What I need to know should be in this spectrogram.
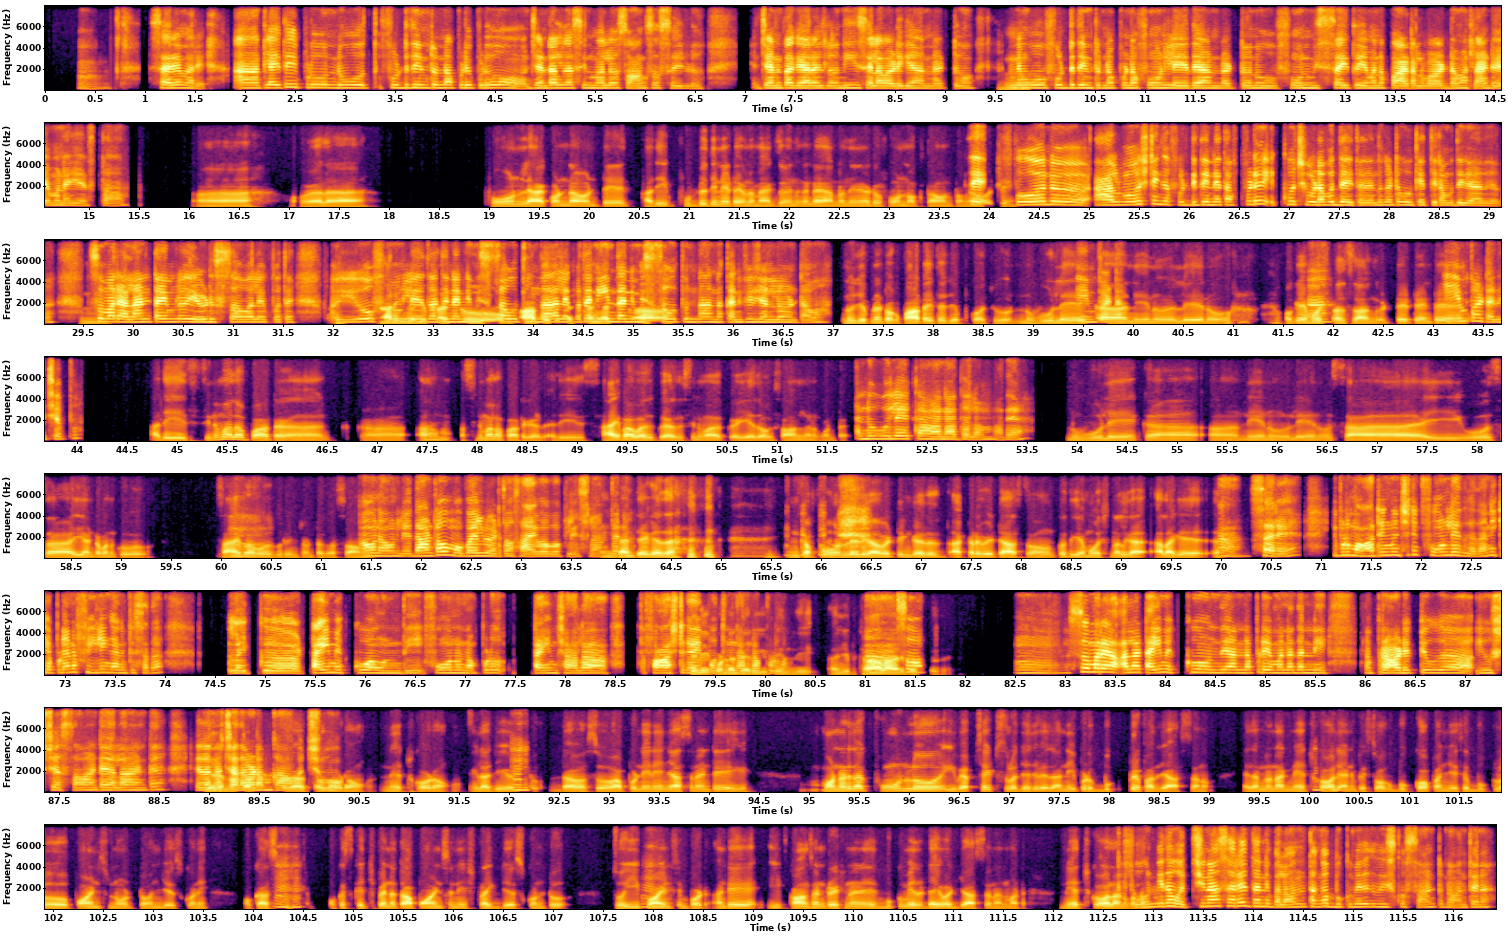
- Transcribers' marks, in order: other background noise; in English: "జనరల్‌గా"; in English: "మాక్సిమం"; in English: "ఆల్మోస్ట్"; in English: "సో"; giggle; in English: "మిస్"; in English: "మిస్"; in English: "కన్‌ఫ్యూజన్‌లో"; singing: "నువ్వు లేక నేను లేను"; in English: "ఎమోషనల్"; singing: "నువ్వు లేకా"; singing: "సాయి ఓ సాయి"; in English: "మొబైల్"; in English: "ప్లేస్‌లో"; chuckle; in English: "ఎమోషనల్‌గా"; in English: "మార్నింగ్"; in English: "ఫాస్ట్‌గా"; in English: "సో"; in English: "సో"; in English: "ప్రొడక్టివ్‌గా యూజ్"; in English: "సో"; in English: "వెబ్‌సైట్స్‌లో"; in English: "బుక్ ప్రిఫర్"; in English: "బుక్ ఓపెన్"; in English: "బుక్‌లో పాయింట్స్ నోట్ డౌన్"; in English: "స్కెచ్"; in English: "స్కెచ్ పెన్నతో"; in English: "పాయింట్స్‌ని స్ట్రైక్"; in English: "సో"; in English: "పాయింట్స్ ఇంపార్ట్"; in English: "బుక్"; in English: "డైవర్ట్"; in English: "బుక్"
- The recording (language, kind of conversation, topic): Telugu, podcast, ఫోన్ లేకుండా ఒకరోజు మీరు ఎలా గడుపుతారు?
